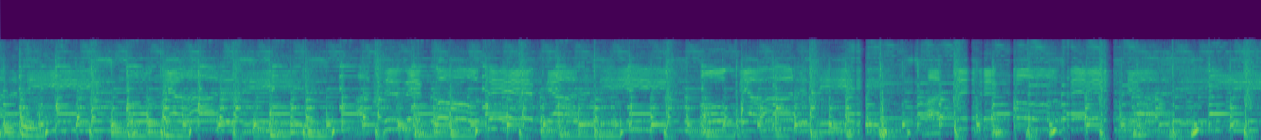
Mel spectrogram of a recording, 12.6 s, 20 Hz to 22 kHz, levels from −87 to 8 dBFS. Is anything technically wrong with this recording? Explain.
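Yes. The stretch from about 8.5 s to 11.2 s has a run of packet-loss faults, heard through a call path whose content stops at 8 kHz, which fits a wideband G.722 link at 64 kbps.

Short concealed packet loss occurs at 8.54–8.58 s and again at 9.12–9.16 s. Each time about 20 ms of audio never reached the decoder in time. The receiver patched the hole by extending the preceding sound and then crossfading back into the real signal. The result is a brief smear or wobble, and a short transient at that point can disappear entirely.

A burst of packet loss follows at 8.60–8.67 s, immediately after the first short gap. About 60 ms of consecutive audio went missing. The concealment extended the last sound for roughly 50 ms while fading it down, so a voiced sound turns into a held buzz and anything else into a decaying hiss. Playback then picks up further along, and the material in between is simply gone.

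Repeated packet loss (robotic sound) appears in two stretches. From 9.66 to 10.18 s there are five separate gaps totalling about 160 ms, the longest 51 ms, so nearly a third of that span is synthetic fill. From 10.64 to 11.16 s, four gaps total about 140 ms, the longest 78 ms, covering about a quarter of the span. Because the patches recur so closely, the audio sounds choppy, with fragments missing throughout.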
